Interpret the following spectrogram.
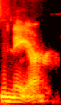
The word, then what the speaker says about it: Nair: we go you and sorry for this mispronouncing that so it's nair okay i will turn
